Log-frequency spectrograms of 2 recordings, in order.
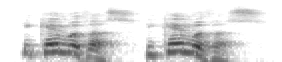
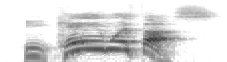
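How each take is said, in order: First: "with us" run together, th linking into us; linked with us. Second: "with" said slowly, not yet linked; careful slow "He came with us.". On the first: Teacher modeling linked natural speech. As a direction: glide "with" straight into us. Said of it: "the T H links on with the U". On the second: Teacher saying the sentence slowly first. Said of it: "notice how the T H links". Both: Shown as a demonstration.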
